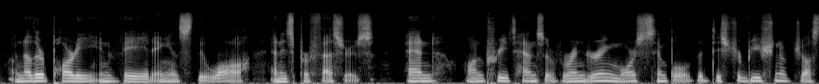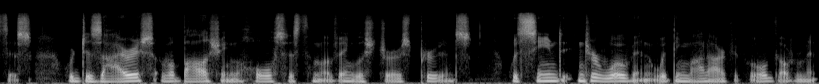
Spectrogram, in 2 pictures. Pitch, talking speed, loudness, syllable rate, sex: 145 Hz, 130 wpm, -22 LUFS, 5.2 syllables/s, male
